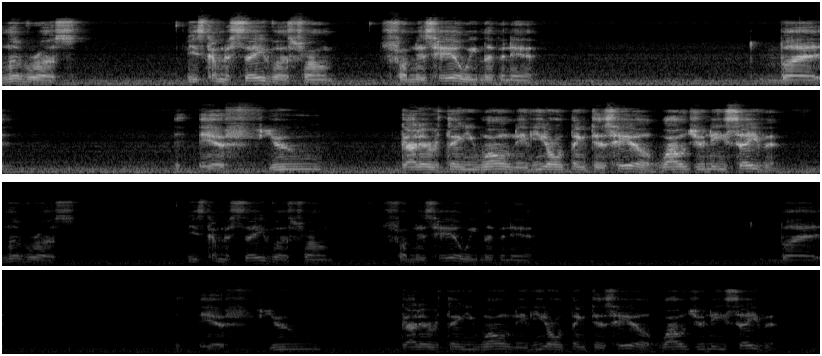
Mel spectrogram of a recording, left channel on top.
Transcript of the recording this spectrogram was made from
us. He's coming to save us from this hell we living in. But if you got everything you want, if you don't think this hell, why would you need saving?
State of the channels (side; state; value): right; quieter; 24.3 dB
